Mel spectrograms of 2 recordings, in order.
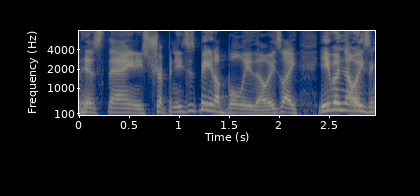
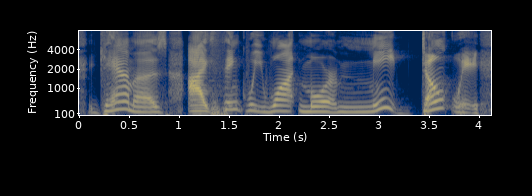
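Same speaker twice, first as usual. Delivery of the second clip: loud, slow smug drawl; Bradley's line; 7 dB louder, much slower than usual. Retold or imitated. Bradley telling his frat brothers they want more meat. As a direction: savor every word like a smug frat bully. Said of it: "uttered by Bradley Uppercrust the third".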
